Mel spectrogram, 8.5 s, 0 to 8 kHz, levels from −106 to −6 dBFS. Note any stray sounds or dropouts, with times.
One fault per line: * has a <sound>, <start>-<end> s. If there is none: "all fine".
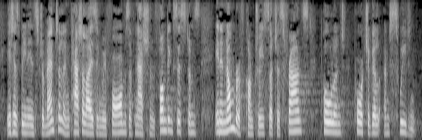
all fine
